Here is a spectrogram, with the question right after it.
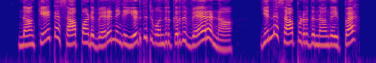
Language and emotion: Tamil, angry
